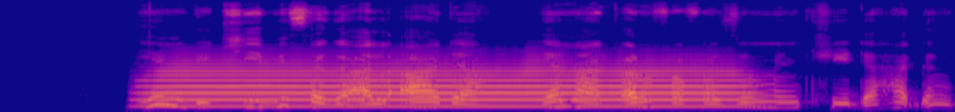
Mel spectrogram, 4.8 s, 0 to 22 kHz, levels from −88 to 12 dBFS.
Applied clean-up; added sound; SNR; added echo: none; Brass instrument; -3 dB; none.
